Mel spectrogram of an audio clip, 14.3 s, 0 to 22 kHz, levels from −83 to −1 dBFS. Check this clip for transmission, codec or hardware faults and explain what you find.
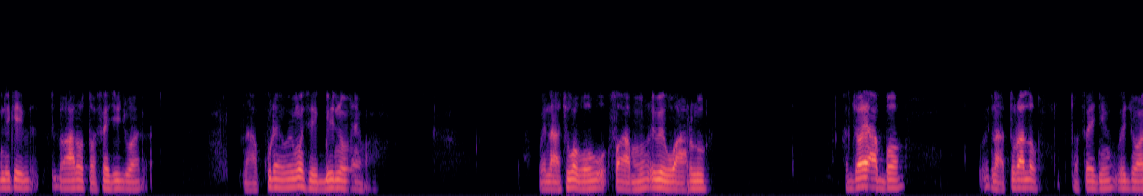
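Lost AMR speech frames occur at 0.34–0.38 s, 4.32–4.51 s (just after "halt so ekpe"), 8.54–8.62 s and 10.84–10.97 s. Corrupted frames fail their checksum, so the decoder fills each gap by repeating the last good pitch and vocal-tract settings at falling gain. The 20 ms gaps at 0.34 s and 10.84 s are brief dips. At 8.54 s, 40 ms of smeared sound is heard. After "halt so ekpe", 60 ms of sound is stretched and fades before the speech recovers.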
